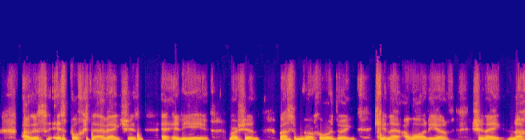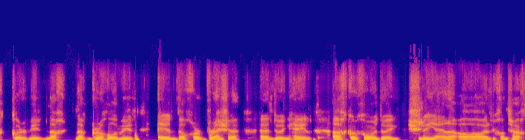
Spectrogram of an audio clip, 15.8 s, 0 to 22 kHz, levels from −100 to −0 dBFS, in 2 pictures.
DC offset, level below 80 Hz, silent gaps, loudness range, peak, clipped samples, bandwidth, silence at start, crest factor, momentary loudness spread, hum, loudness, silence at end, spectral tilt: under 0.1%; -58 dBFS; none; 1 LU; -6 dBFS; under 0.1%; 12.5 kHz; 0 s; 14 dB; 5 LU; none; -21 LUFS; 0 s; -5.5 dB/octave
